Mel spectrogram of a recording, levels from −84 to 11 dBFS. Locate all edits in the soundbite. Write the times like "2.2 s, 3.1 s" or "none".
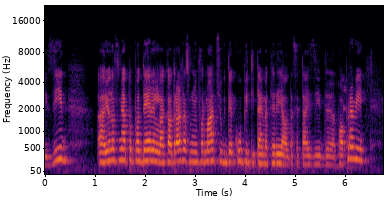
none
